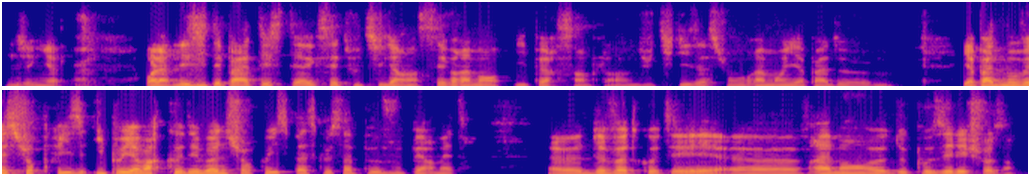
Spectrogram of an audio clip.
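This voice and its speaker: Young guy advisor talking through a webinar, bit husky, lots of euhs and restarts, dull lo-fi call sound. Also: mid-range voice, fairly quick, dry recording. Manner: hesitant, many fillers and restarts, friendly and informal. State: slightly hoarse. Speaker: microfinance advisor presenting a webinar. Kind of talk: casual live webinar presentation. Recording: dull, lo-fi web call audio.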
